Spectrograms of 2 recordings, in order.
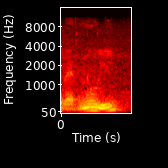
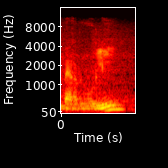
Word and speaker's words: Bernoulli: ecuación se conoce como ecuación de bernoulli algunos pronuncian bernolí no hay ningún problema ambas son válidas es la conservación de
